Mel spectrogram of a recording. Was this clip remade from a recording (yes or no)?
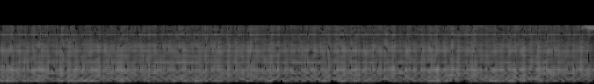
yes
